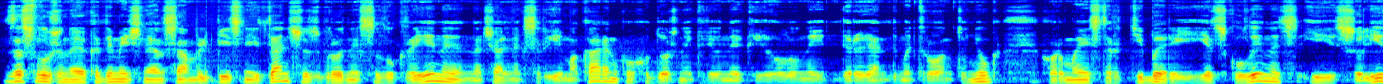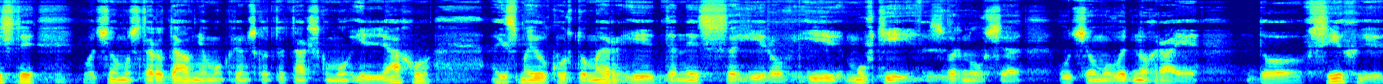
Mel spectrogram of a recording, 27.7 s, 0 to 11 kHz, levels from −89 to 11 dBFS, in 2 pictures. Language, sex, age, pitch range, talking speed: Ukrainian, male, 50-69, 85-105 Hz, 95 wpm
